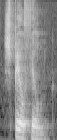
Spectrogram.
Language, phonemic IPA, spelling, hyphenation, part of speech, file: Dutch, /ˈspeːl.fɪlm/, speelfilm, speel‧film, noun, Nl-speelfilm.ogg
- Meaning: a live-action film (as opposed to a tekenfilm, an animated movie)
